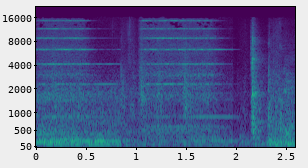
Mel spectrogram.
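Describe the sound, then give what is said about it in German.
A doorbell at a painter's home in Kleve rings in a steady, shrill electric tone that holds for a couple of seconds, with a brief clatter midway and a sharper knock-like burst near the end. “Also tatsächlich, die Leute klingeln bei Nane und Nane malt.”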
